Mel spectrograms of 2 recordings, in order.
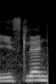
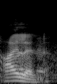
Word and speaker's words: island: দেখো long ago, দেখো long ago মানে অনেক অনেক দিন আগে, ইন দ্য বিউটিফুল আইল্যান্ড, এই যে ইসল্যান্ড যেটা ISLAND না, এটা উচ্চারণটা কিন্তু কী হবে, আইল্যান্ড।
